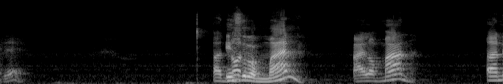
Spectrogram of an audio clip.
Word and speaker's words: Isle of Man: Easel of Man. Not man is king. I said easel of Man. Isle of Man. Oh, it's Isle of Man.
